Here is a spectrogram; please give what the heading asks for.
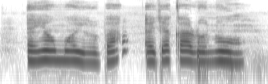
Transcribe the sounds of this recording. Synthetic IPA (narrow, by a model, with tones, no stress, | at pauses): ɛ˧j̃ɔ̃˧˦˧mɔ̃˧˨jo˨ɾu˨ba˨˦ | ɛ˧d͡ʒɛ˦ka˦˨ɾo˧nũ˦õ˧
